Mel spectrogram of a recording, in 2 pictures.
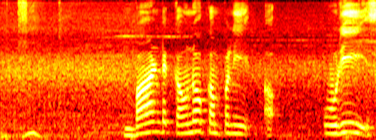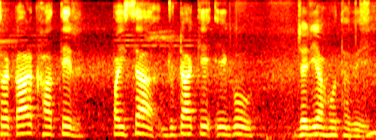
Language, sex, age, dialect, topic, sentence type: Bhojpuri, male, 25-30, Northern, banking, statement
